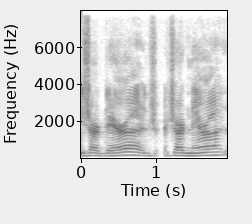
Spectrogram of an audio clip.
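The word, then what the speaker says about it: giardiniera: She does say jardinera.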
